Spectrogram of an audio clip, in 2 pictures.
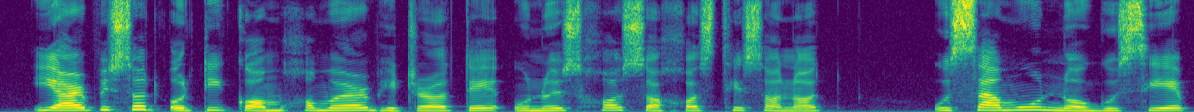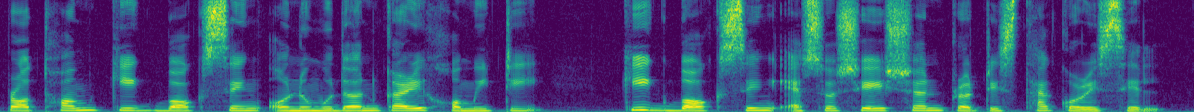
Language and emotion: Assamese, neutral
